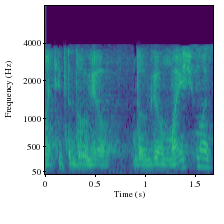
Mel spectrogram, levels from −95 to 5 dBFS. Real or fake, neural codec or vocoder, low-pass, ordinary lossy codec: real; none; 7.2 kHz; AAC, 16 kbps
